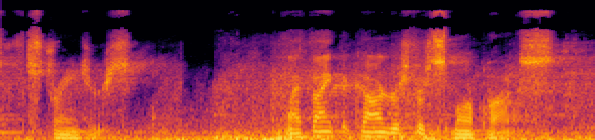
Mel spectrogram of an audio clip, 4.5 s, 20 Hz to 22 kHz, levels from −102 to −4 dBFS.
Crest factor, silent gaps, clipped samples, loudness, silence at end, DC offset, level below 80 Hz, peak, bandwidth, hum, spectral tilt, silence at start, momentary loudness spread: 16 dB; none; under 0.1%; -19 LUFS; 0 s; under 0.1%; -26 dBFS; -2 dBFS; 16.5 kHz; none; -4.5 dB/octave; 0 s; 10 LU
